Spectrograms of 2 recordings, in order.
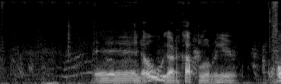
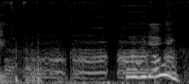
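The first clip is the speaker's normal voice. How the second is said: high, very slow and stretched; high stretched question; drawn-out pet talk; much slower than usual. Acted. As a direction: drag it out teasing the bird. Hen following her.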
